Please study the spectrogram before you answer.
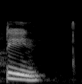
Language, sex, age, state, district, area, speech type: Marathi, female, 18-30, Maharashtra, Thane, urban, read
